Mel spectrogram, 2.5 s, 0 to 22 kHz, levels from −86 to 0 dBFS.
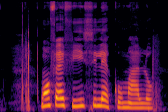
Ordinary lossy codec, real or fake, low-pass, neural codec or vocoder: none; real; none; none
